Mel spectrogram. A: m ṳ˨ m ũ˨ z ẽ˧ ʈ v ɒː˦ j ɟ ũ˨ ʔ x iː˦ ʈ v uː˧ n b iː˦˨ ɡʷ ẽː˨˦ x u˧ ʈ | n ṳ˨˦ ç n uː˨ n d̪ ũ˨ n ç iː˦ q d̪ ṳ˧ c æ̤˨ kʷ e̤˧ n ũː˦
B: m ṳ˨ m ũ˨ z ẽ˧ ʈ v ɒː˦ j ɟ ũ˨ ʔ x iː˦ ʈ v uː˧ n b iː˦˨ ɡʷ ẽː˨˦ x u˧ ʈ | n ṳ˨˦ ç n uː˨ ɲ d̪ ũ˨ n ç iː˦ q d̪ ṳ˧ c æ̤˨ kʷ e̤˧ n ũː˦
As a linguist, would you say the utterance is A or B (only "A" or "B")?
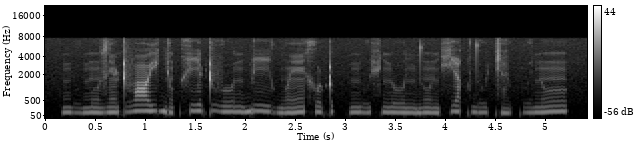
B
